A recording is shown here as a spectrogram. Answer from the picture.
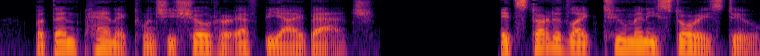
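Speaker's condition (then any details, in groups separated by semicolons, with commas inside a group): No condition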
